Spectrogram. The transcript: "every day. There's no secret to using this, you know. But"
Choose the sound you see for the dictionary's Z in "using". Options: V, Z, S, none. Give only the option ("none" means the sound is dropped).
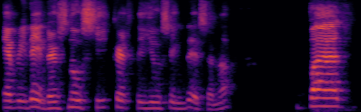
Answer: S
